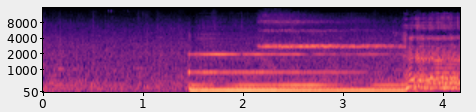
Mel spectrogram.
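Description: Competition timing buzzer sounding one loud steady tone for about two seconds, starting about a second and a half in and cutting off suddenly, stopping the wrestling bout. Before it there is only general sports-hall noise.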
